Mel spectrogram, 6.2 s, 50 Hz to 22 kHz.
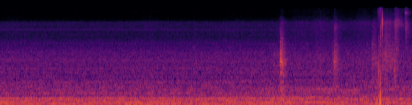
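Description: Steady hum of a Long Island Rail Road M7 electric railcar's running and ventilation equipment, heard inside the car's small restroom. A few sharp clicks come in the second half, the loudest a little before the end.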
